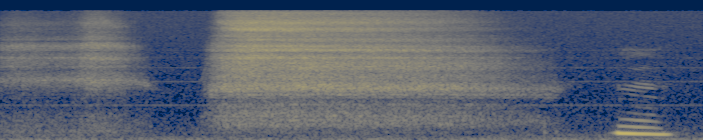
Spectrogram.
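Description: A woman breathes in and out slowly and deeply.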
